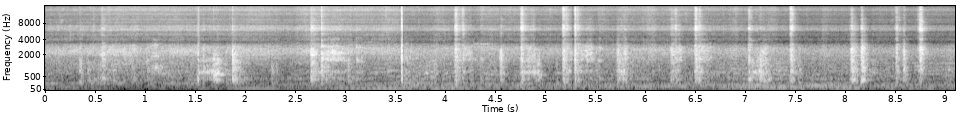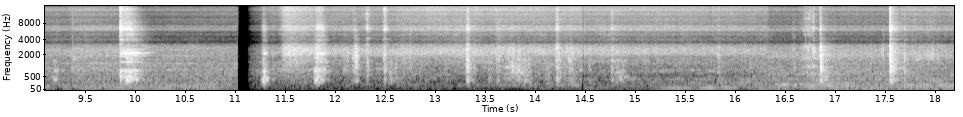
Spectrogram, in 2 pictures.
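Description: Metal spatula scraping and knocking against a steel frying pan while cauliflower and potato pieces are stirred, in quick irregular clinks several times a second, with a louder metallic clank about ten seconds in as the steel lid is handled.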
